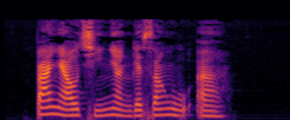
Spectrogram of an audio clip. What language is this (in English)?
Cantonese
